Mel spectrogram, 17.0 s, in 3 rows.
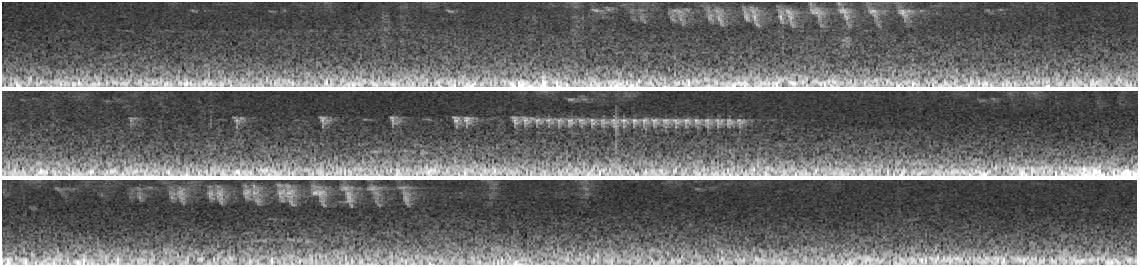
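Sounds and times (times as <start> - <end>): low outdoor rumble: 0.0 - 17.0
small birds chirping: 0.8 - 9.5, 10.4 - 15.1.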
